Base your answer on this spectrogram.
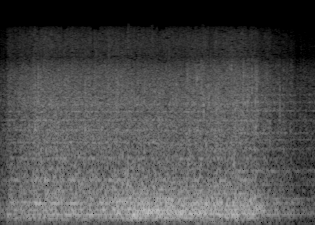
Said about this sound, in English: It's raining heavily.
